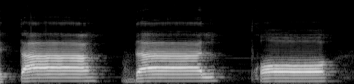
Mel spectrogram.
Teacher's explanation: قا کے اندر تھوڑا سا یعنی اس کو موٹا کر کے، پر کر کے اس کو ادا کیا جاتا ہے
